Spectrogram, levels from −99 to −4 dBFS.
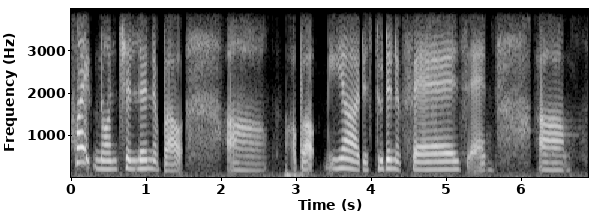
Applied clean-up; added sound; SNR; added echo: neural diffusion model UNIVERSE++.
